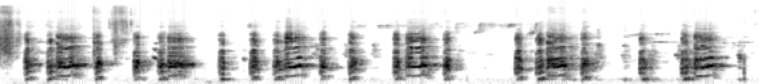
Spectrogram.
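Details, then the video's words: Hen cackling loudly in a rapid series of harsh, broken clucks, about eight bursts per second with short gaps, some notes stretched into a longer squawk; a faint high whine runs in the background. "suara ayam berkokok betina"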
